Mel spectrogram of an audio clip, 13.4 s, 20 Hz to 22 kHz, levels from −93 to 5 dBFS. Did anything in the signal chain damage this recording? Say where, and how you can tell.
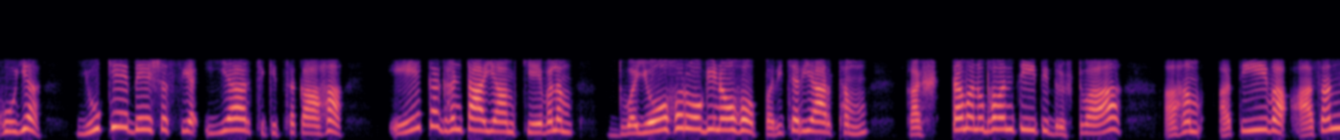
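No, the speech arrives through ordinary telephone coding consistent with 64 kbps G.711 mu-law, with the line band running from about 150 Hz to 3.7 kHz and nothing above 3.8 kHz, and no stage of the chain leaves any audible mark beyond that narrow bandwidth and at most a faint, level-following coding grain.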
